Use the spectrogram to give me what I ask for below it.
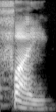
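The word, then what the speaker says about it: φ: इसको हम बोलते हैं फाई। या स्पेलिंग जो भी है बट फाई बोलते हैं इसको।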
